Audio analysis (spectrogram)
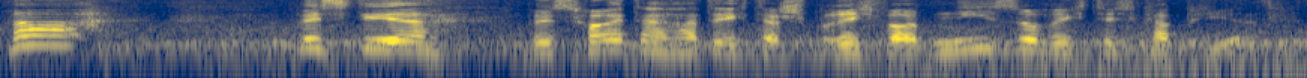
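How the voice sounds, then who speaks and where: A man's voice: high-pitched, lively intonation, moderate pace, background noise. A man playing a wisecracking soldier in a video game, wry, sarcastic and prone to grumbling. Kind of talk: video game voice acting, German dub. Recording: game music behind.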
